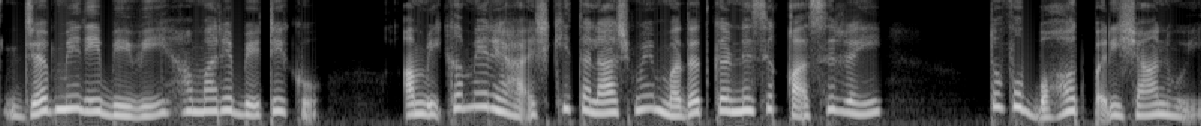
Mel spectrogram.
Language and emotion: Urdu, sad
